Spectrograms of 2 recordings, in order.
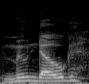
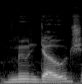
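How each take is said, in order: First: The name ends with a plain 'dog' sound. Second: The name ends with a 'doge' sound. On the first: The speaker calls it wrong. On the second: The speaker calls it right.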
